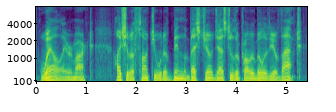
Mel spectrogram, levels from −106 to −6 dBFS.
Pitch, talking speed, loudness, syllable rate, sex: 100 Hz, 220 wpm, -17 LUFS, 5.7 syllables/s, male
